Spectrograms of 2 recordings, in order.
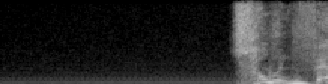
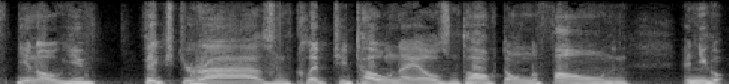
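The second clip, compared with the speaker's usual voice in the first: ordinary talk, nothing marked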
